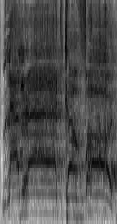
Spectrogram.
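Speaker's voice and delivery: slow shout rising very high; drawn-out, full-force command; commanding Jesus. Acted. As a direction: roar it out to raise the dead. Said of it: "but I also see him like".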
